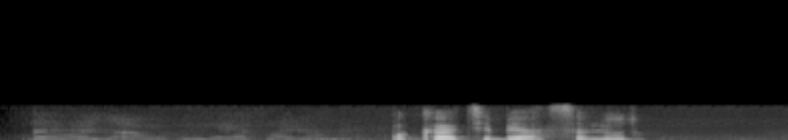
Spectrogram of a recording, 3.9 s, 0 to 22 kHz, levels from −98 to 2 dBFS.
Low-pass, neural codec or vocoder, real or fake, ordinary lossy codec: 5.4 kHz; codec, 16 kHz, 0.9 kbps, LongCat-Audio-Codec; fake; none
